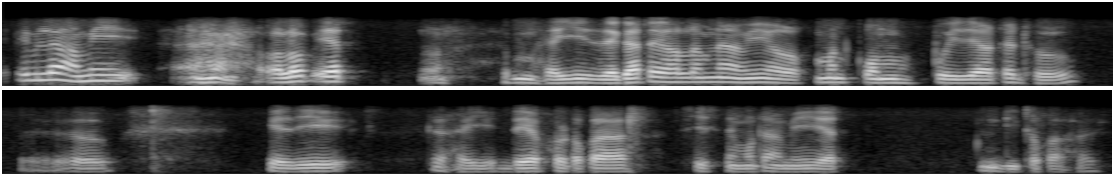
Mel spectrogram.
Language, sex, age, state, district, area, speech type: Assamese, male, 45-60, Assam, Tinsukia, rural, conversation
